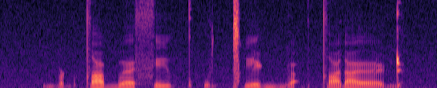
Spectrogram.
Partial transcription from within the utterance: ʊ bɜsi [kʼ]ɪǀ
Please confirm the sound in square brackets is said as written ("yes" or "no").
no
